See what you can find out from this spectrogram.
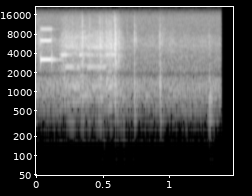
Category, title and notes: Sound effects > Other mechanisms, engines, machines
Beep Receipt Perc 2
computer, digital, cashier, receipt, beep, beeping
